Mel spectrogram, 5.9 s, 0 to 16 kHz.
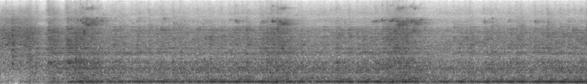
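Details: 1993 Fox body V8, not run in years, with vacuum caps fitted and the spark plug wire reconnected: catches and holds a steady, even low idle hum with no stumble or skip. Normal idle on all eight cylinders.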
